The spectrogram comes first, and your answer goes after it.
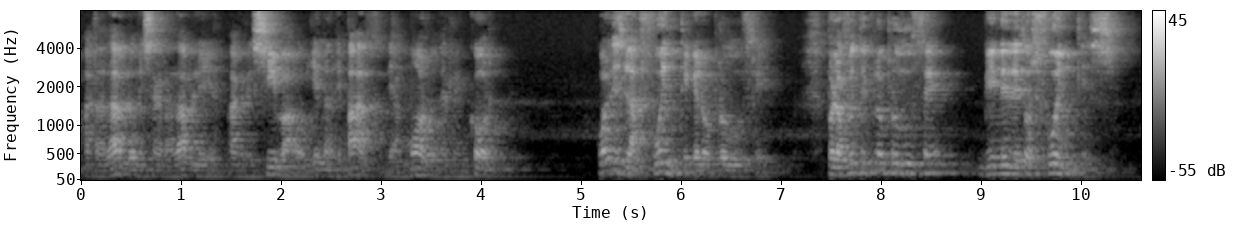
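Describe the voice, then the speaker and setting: A man with an accent from Spain leads a class for older people in a loose, conversational way, circling back to repeat his points. He sounds a little distant from the microphone. Strong room echo hangs around every word. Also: mid-range voice. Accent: Spanish from Spain. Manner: chatty, repeats himself, acts out loud shouting. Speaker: senior exercise instructor. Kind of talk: casual spoken talk to an online class. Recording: very echoey room, voice a bit far from the mic.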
